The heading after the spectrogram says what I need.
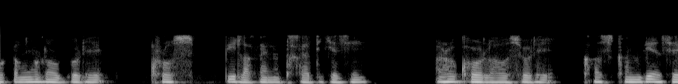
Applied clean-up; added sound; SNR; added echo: neural mask model Resemble Enhance denoiser.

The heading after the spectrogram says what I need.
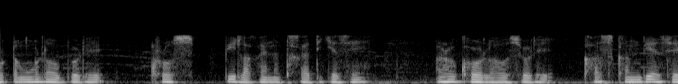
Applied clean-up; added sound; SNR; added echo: none; none; none; none.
